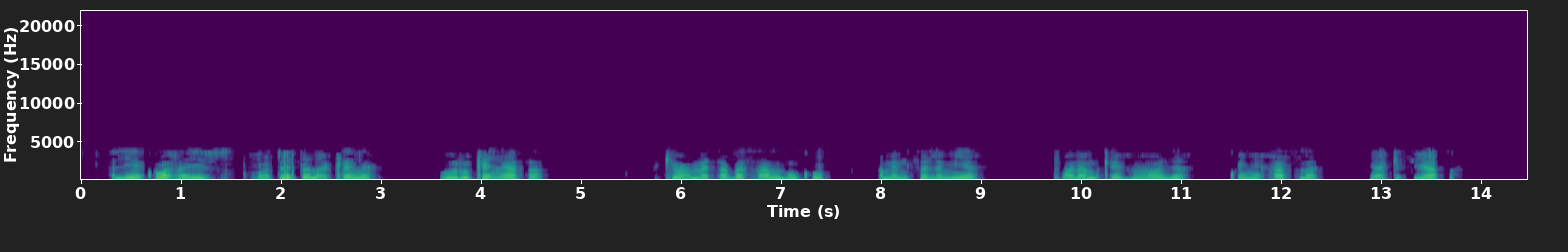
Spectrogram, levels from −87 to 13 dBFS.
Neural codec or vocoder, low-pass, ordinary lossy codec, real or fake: none; 7.2 kHz; AAC, 16 kbps; real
